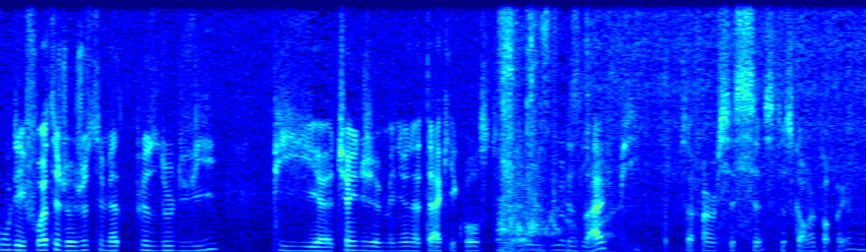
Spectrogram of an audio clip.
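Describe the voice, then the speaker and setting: Fairly high pitch from a man at a moderate pace, ordinary pitch variation, and noticeable background noise. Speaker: gaming YouTuber. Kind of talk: gameplay commentary.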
